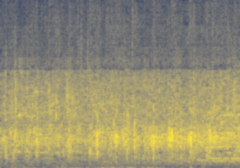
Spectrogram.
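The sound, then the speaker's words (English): Steady crowd applause at a basketball game during a timeout called by the Comets, a dense wash of clapping that holds at an even level for a few seconds with no speech over it. “Have a good hand.”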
